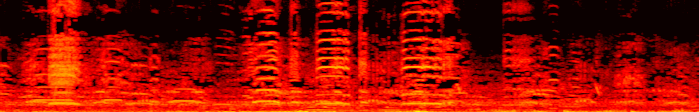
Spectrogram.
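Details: Thousands of migrating Eurasian cranes at Lake Hornborga, Sweden, in spring stopover en route from Spain to northern breeding grounds, give loud rolling trumpeting calls overlapping into a dense chorus over low background rumble.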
